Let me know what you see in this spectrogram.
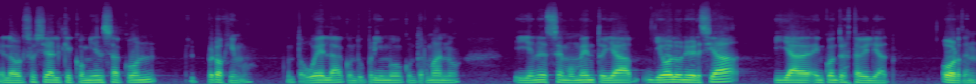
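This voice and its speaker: Speaking at a fairly quick pace, a man with a dark, mellow tone talks in a flat monotone, his sound dry and close with no echo over a quiet background. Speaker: podcast guest, university student. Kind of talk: casual chat. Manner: halting, many self-repetitions.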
